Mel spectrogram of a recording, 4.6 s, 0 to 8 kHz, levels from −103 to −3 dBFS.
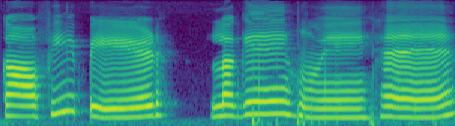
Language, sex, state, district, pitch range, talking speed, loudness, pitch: Hindi, female, Punjab, Fazilka, 215-290 Hz, 65 wpm, -15 LUFS, 245 Hz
